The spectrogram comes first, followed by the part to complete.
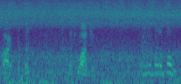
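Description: A man with a South Louisiana accent coaching children as they fish from a small boat outdoors, often calling out quick instructions. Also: a little high, very animated. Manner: urgent coaching shouts. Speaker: dad coaching kids at fishing. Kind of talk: casual outdoor chat. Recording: loud outdoor noise, vehicle hum.

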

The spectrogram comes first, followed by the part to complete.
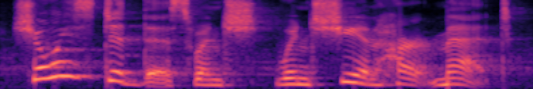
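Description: Woman reading a storybook, lively pitch. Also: normal speed. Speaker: read-aloud narrator for children. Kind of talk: reading a children's novel aloud.

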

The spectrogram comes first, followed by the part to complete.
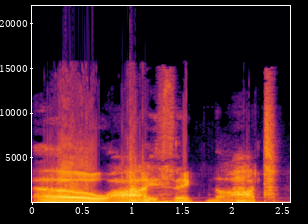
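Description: A man reading a story, voicing a gentle, cowardly male dragon with a slow, polite drawl. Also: extremely low pitch, animated, no room sound, exaggerated voice. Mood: lazy.

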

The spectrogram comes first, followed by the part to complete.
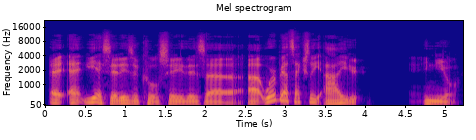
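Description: Man, podcast host, gravelly, casual rambling chat, dry recording. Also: fairly low pitch, sing-song, normal speed, dry recording. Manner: rambling, hesitant with many restarts. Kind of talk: casual interview.

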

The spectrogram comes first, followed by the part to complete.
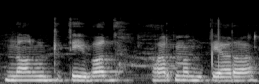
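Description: A narrator reading a folk tale aloud in a halting way, phrase by phrase. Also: medium pitch, monotone, a little mellow, highs cut off. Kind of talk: slow read-aloud storytelling narration. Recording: some background noise.

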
